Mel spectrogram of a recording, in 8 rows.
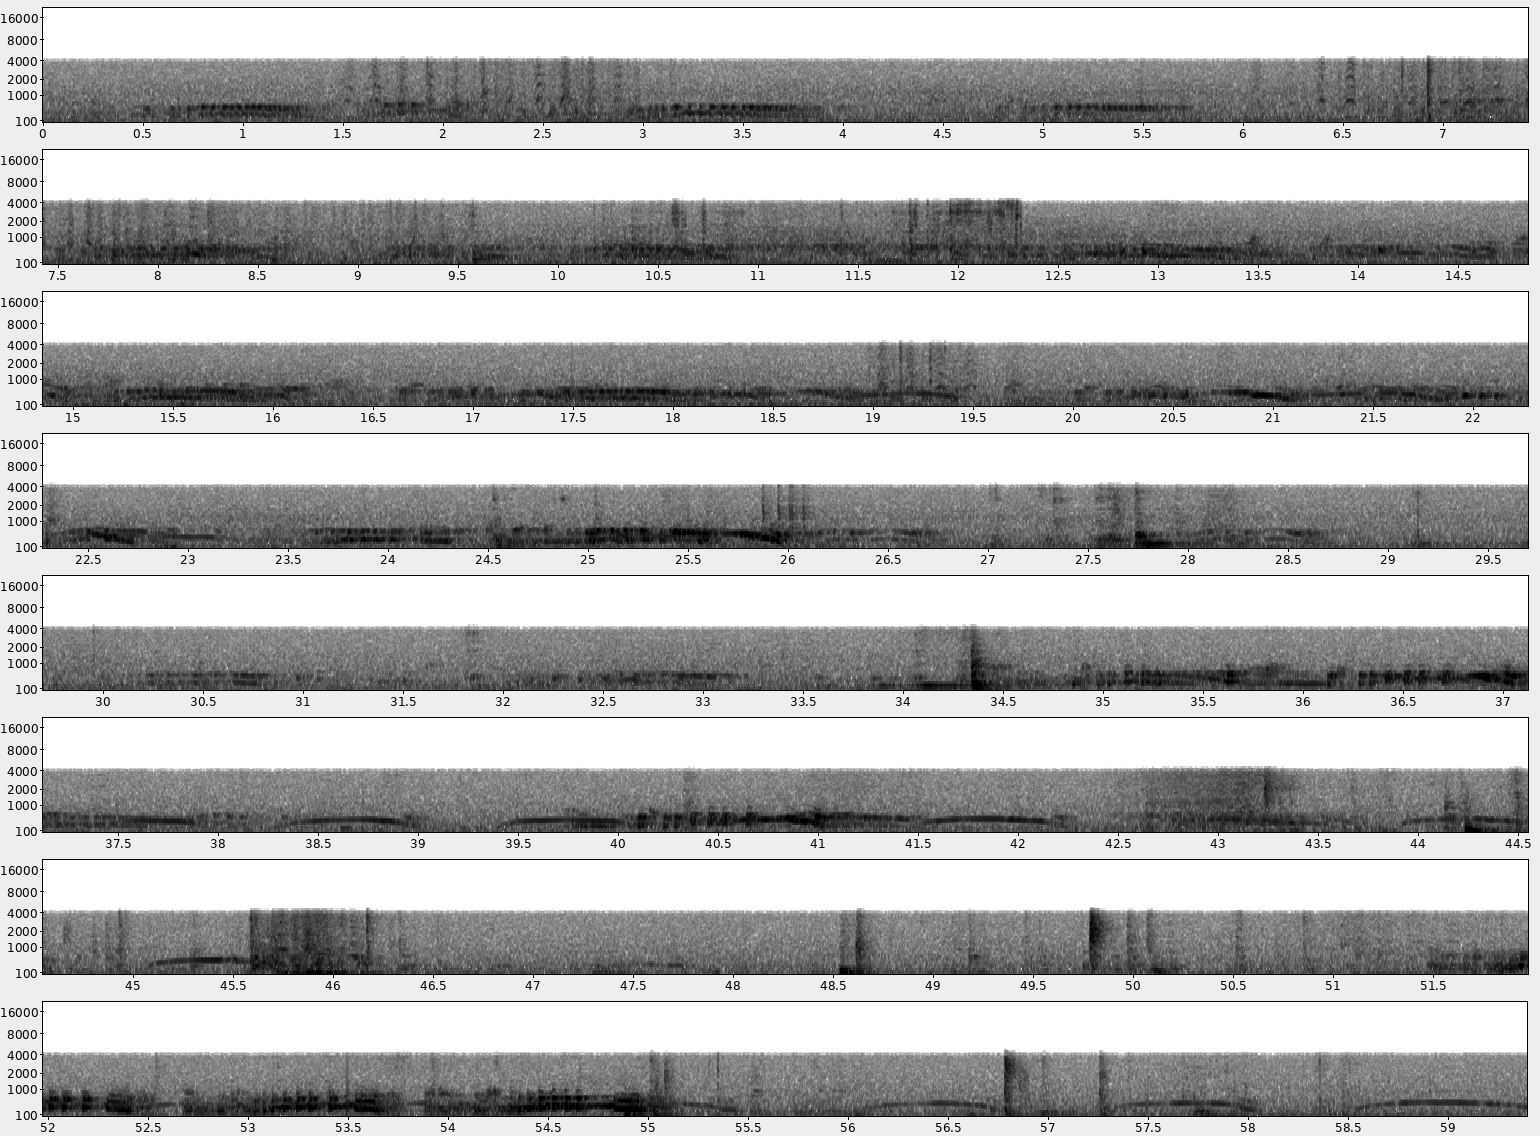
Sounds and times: Pigeon, dove: 0.5s - 3.9s, 5.0s - 28.8s, 33.9s - 46.4s, 51.1s - 59.3s.

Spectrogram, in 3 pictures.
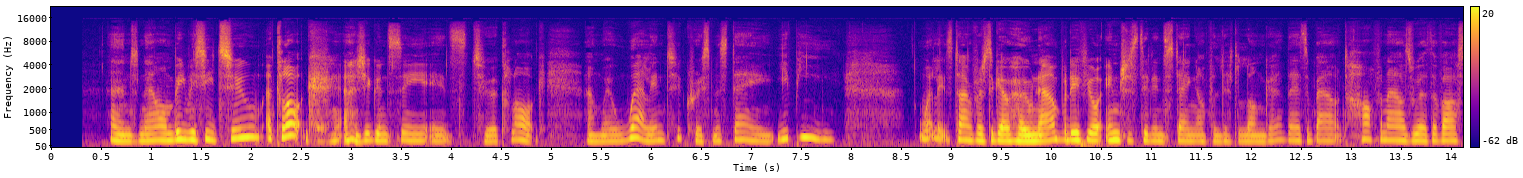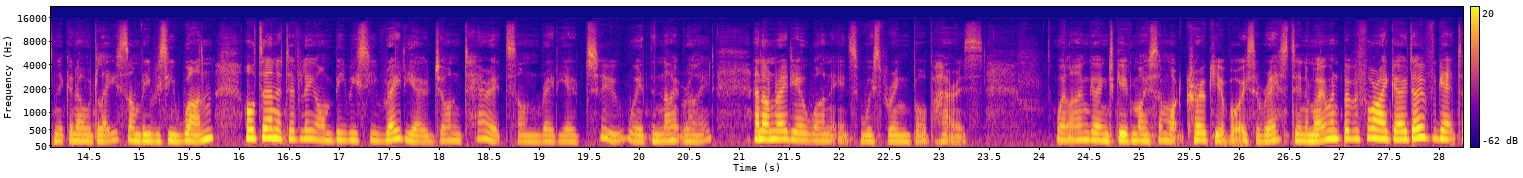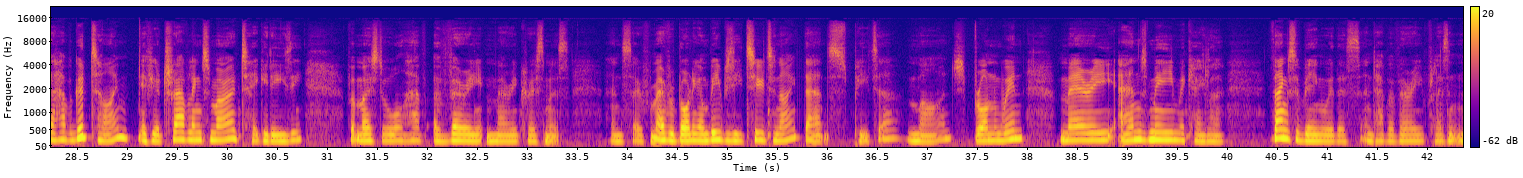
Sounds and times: Speech: 0.6s - 7.9s, 8.6s - 23.4s, 24.2s - 42.3s.

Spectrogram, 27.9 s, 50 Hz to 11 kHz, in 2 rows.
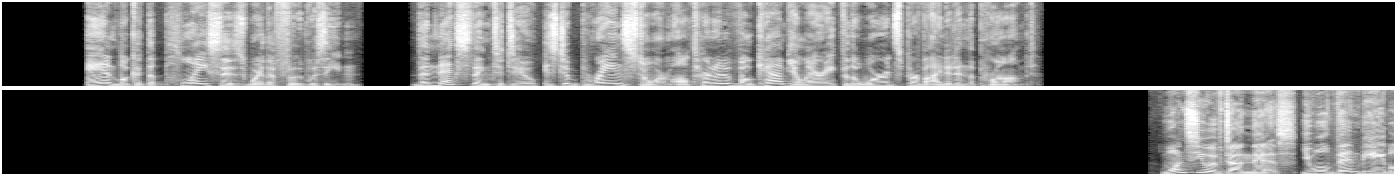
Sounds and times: Speech: 0.9s - 10.4s, 25.5s - 27.8s.

